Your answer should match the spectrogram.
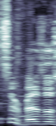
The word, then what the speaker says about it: cerveza: Oh, you pronounce it as a Z or TH depending on the region, gotcha.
